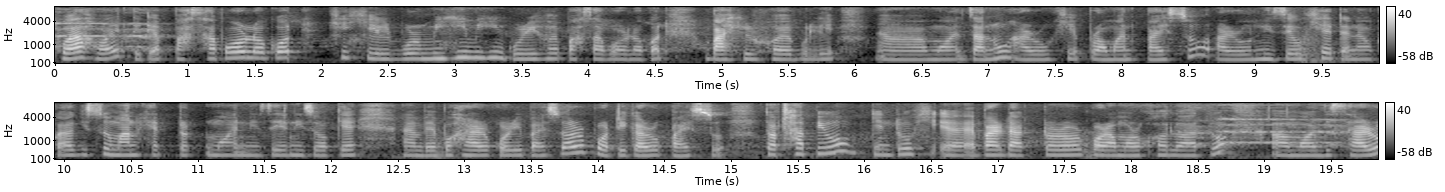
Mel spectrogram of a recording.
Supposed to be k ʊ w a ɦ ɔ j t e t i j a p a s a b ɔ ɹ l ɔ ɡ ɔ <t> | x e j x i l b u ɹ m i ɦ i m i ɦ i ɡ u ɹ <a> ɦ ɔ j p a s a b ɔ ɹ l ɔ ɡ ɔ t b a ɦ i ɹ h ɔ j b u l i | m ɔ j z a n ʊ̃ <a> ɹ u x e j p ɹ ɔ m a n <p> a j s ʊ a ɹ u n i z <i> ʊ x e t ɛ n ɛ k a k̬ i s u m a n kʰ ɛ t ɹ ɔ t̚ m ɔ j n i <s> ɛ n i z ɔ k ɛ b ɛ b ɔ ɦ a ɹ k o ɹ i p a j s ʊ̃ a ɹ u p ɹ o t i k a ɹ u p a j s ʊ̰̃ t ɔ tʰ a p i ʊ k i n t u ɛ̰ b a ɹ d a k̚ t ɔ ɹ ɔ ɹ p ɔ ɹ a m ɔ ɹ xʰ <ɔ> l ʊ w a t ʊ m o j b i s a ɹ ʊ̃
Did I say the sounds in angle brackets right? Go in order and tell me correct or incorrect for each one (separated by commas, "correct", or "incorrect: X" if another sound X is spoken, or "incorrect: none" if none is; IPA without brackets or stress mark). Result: correct, incorrect: i, correct, correct, incorrect: e, incorrect: z, correct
